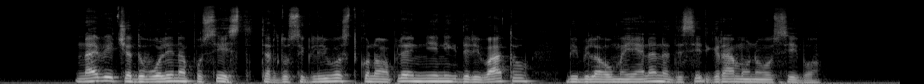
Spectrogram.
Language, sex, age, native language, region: Slovenian, male, 30-49, Slovenian, Gorenjska region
